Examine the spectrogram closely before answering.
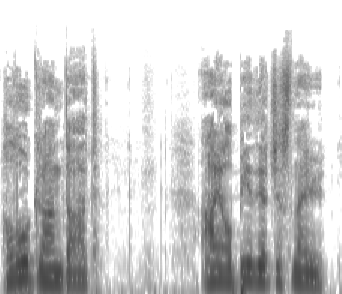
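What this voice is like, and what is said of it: Put-on, developing Scottish accent. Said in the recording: “your Scottish accent... It's coming along, isn't it?... Coming along.”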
